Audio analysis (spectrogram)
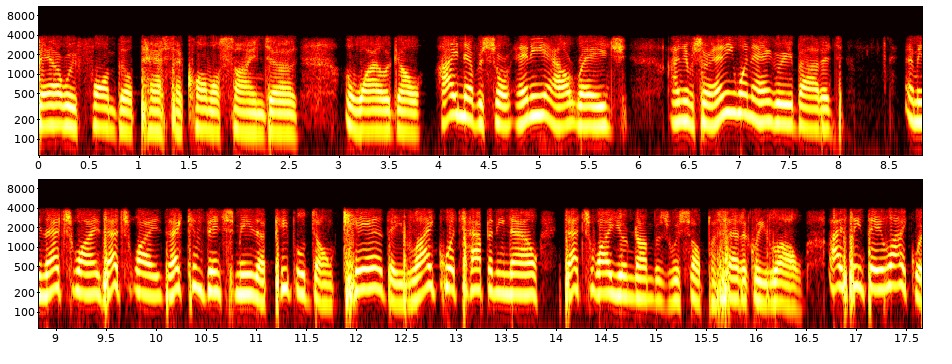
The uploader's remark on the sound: open up the phones for anything and everything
